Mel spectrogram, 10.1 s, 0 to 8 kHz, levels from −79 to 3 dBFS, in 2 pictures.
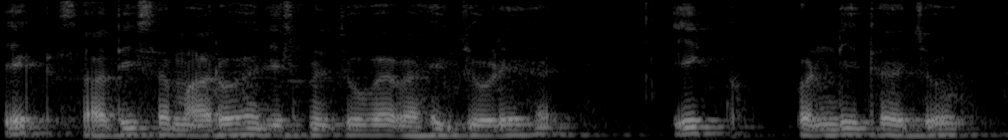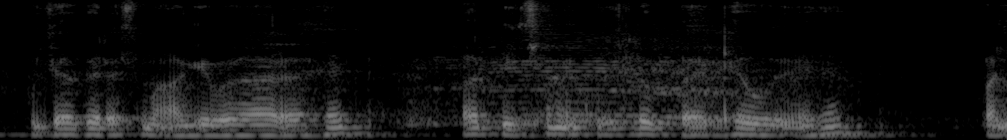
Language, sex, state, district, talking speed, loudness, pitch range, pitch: Hindi, male, Chhattisgarh, Bastar, 165 wpm, -42 LUFS, 110-130 Hz, 115 Hz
